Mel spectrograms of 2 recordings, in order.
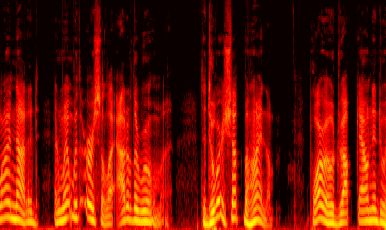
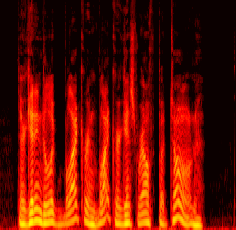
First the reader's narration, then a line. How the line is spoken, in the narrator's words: I observed gloomily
